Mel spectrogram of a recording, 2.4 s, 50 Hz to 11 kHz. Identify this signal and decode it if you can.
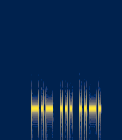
Morse code, heard as a keyed tone, about 25 wpm, 700 Hz. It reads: KSF
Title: USA Call Sign Postfixes - 3 Letters 25wpm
